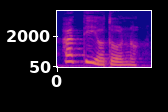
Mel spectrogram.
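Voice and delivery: high, light voice falling away; puppet's farewell. Acted. Puppet bids the tuna goodbye, high light voice. Puppet takes his leave.

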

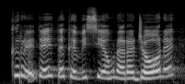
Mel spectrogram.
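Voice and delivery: high, loud, rattled question; flustered exclamation. A narrator's reading. Arturo alarmed by Rodolfo's hint, flustered high exclamation. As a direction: blurt it out high, badly unsettled. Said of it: "esclamò balbettando Arturo".

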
